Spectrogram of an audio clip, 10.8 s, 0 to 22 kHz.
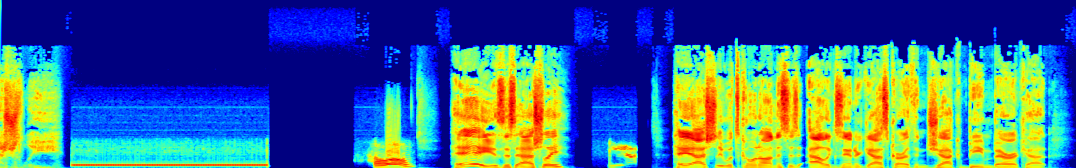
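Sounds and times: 
telephone ringback tone while calling: 0.7 - 2.7
speech: 3.7 - 10.6.

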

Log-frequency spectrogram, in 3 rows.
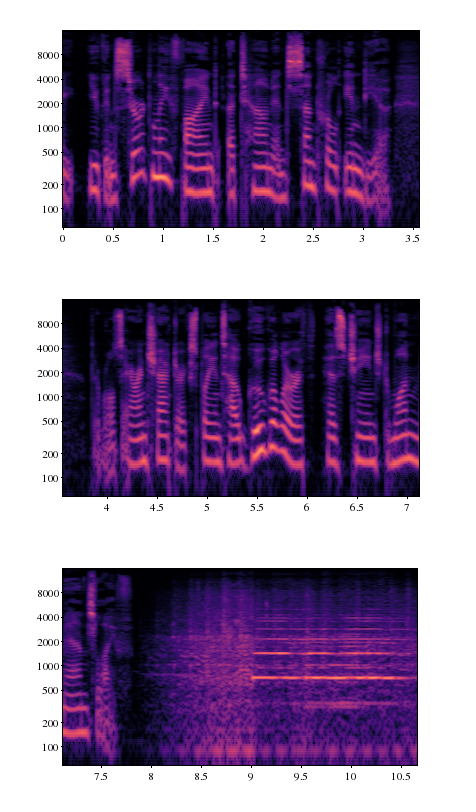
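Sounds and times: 
speech: 0.0 - 8.7
train rumbling along the tracks: 7.9 - 10.6.

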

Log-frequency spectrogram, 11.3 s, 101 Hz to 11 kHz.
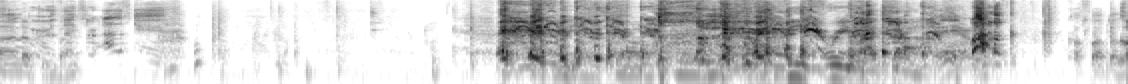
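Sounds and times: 
speech: 0.2 - 2.2, 5.3 - 10.2
person coughing in a harsh fit: 5.0 - 10.1.

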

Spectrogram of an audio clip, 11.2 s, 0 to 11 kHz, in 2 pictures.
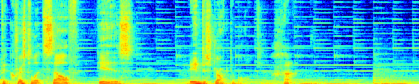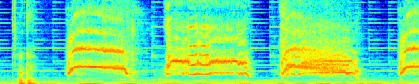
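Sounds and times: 
speech: 0.0 - 1.9, 2.5 - 4.2, 5.8 - 6.7
girl screaming loudly and shrilly: 6.5 - 11.1.

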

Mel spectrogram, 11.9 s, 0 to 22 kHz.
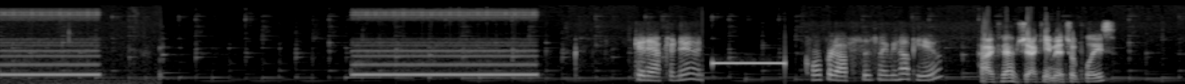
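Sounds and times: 
telephone dial tone: 0.0 - 1.0, 3.5 - 5.4, 7.1 - 7.9
speech: 6.4 - 7.2, 8.1 - 11.2.

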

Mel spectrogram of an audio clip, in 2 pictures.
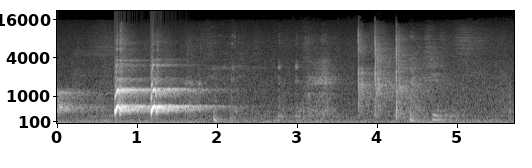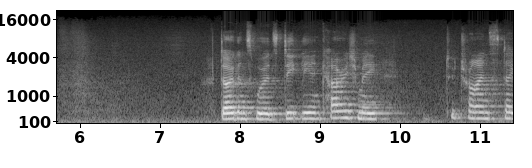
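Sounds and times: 
dog barking: 0.0 - 1.9
speech: 4.7 - 4.9, 7.8 - 9.9, 10.6 - 11.4.

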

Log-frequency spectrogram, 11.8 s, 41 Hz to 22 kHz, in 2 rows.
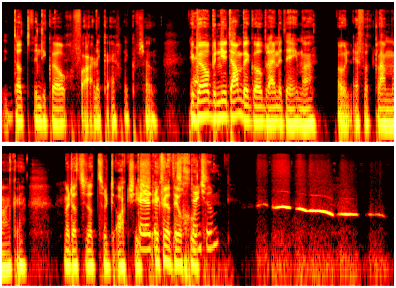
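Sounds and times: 
speech: 0.2 - 9.2
person whistling a short tune: 9.7 - 11.7.

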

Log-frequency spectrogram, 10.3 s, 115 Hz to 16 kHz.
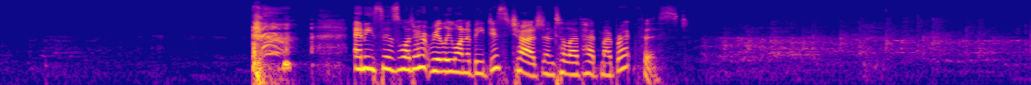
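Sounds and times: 
laughter: 0.3 - 1.6, 7.0 - 10.3
speech: 3.5 - 6.9
soft irregular hand claps: 8.1 - 10.3.

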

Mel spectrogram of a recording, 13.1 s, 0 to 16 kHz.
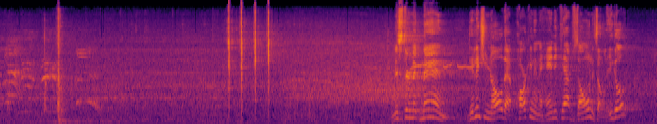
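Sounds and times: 
low hum: 0.0 - 13.1
car door closing: 0.9 - 1.4
quick sharp clicks: 4.5 - 5.6
speech: 7.9 - 12.6.

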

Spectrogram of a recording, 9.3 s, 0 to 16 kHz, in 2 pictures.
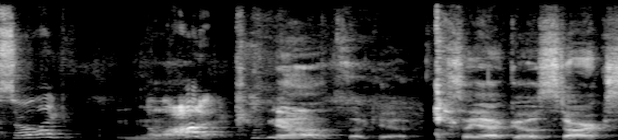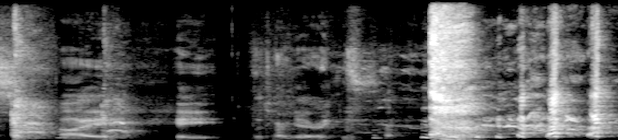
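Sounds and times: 
speech: 0.1 - 8.8
person coughing: 4.7 - 5.8, 7.8 - 9.2
laughter: 6.0 - 9.2.

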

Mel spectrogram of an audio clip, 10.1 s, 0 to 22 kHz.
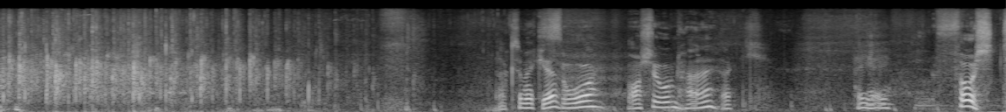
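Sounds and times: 
audience applause: 0.0 - 4.3
speech: 5.0 - 7.6, 8.6 - 9.0, 9.6 - 10.0.

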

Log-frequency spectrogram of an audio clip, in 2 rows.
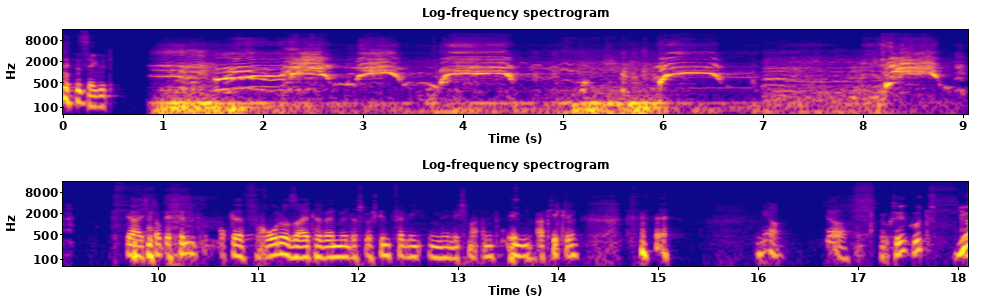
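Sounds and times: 
speech: 0.0 - 1.8, 9.7 - 15.2, 16.0 - 18.0
person screaming high-pitched: 0.9 - 4.7, 5.9 - 6.9, 8.2 - 8.9
laughter: 0.9 - 10.6.

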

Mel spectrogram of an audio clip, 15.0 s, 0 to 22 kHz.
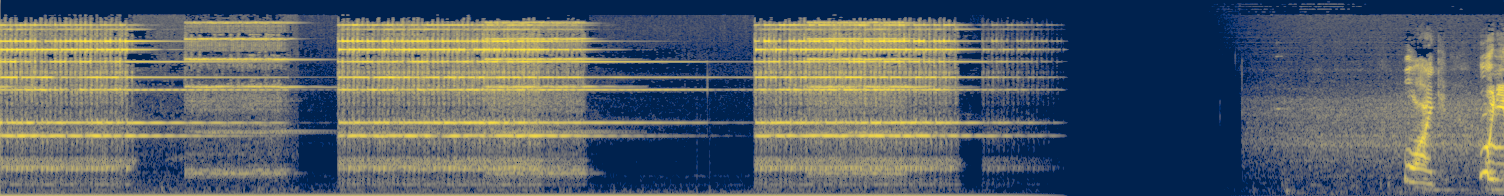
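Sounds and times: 
old-fashioned telephone bell ringing: 0.0 - 10.7
speech: 14.1 - 15.0.

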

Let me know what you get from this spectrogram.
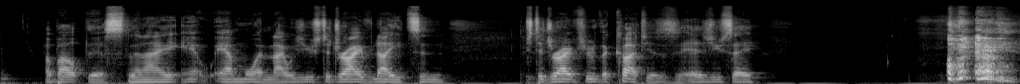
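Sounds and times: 
speech: 0.4 - 4.6, 5.3 - 7.6
harsh coughs: 9.4 - 10.1.

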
